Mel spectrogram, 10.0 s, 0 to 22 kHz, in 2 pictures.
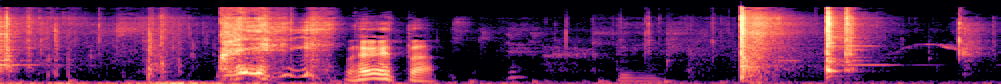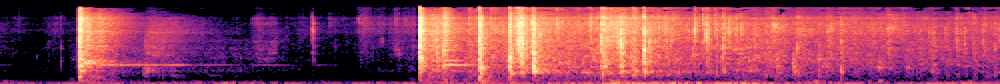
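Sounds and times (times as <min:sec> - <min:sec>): bamboo cracking and crashing down: 0:00.0 - 0:01.1, 0:06.6 - 0:10.0
machete chopping bamboo: 0:03.7 - 0:04.5, 0:05.4 - 0:06.0, 0:07.0 - 0:08.1.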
